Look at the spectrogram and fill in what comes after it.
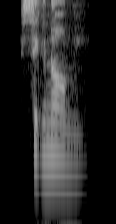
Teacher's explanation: It's like a very soft, continuous, and loosely held G, almost as if you're gargling. But don't make it sound too throaty.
